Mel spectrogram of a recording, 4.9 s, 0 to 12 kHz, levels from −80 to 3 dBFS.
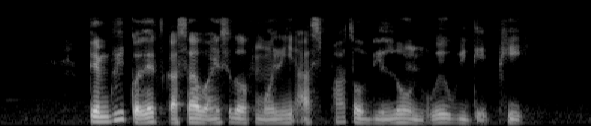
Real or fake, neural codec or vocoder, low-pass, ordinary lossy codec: fake; codec, 16 kHz, 6 kbps, DAC; 7.2 kHz; none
